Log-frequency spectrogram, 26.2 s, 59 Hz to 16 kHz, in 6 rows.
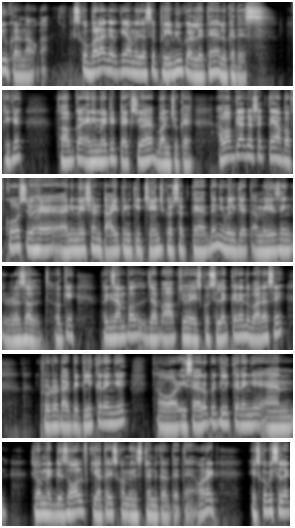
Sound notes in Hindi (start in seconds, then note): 19.7 नाक से की जाने वाली आवाज़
